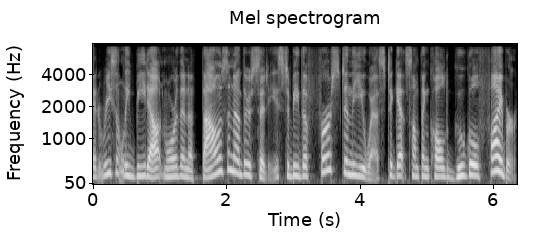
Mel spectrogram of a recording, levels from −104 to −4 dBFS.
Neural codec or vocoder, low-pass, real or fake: none; 7.2 kHz; real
